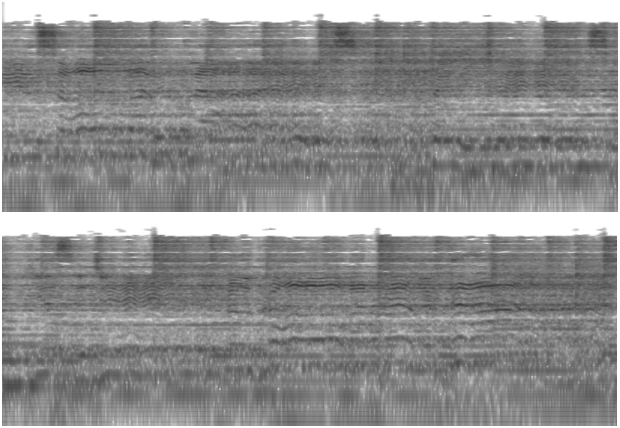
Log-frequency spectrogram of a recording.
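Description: A woman singing live into a microphone over a continuous instrumental accompaniment.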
